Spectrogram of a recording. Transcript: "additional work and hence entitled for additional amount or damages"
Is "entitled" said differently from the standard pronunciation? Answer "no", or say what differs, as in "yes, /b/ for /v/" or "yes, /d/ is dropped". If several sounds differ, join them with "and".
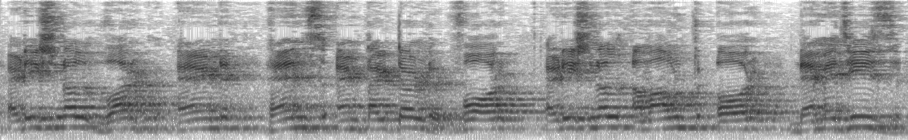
no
